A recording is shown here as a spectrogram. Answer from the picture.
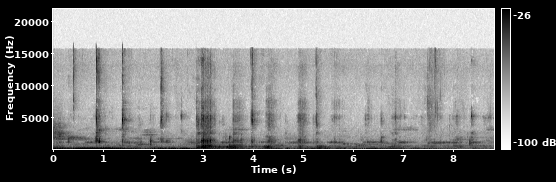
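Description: Close-miked chewing of fried fish, with small biting crunches and wet mouth clicks; they are busiest about three seconds in and grow quieter toward the end.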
